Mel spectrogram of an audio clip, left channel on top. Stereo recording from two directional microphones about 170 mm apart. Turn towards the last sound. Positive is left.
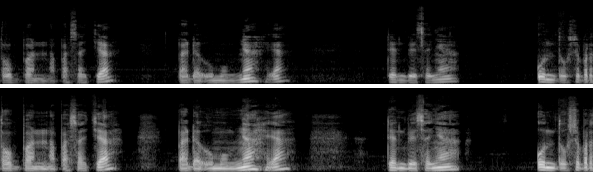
turn(degrees=-40)  # may be behind; listen again after turning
